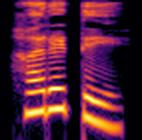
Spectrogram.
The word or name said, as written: ಹರಿಟೆ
